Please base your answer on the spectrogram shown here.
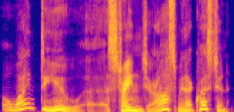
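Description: A man voicing a polite, guarded young gentleman in his twenties in an audiobook, formal and emphatic. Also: fairly high pitch, wildly swooping pitch, measured pace, husky, dry recording, clean studio sound, pitched above the performer's own voice, heavily acted. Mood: wary.

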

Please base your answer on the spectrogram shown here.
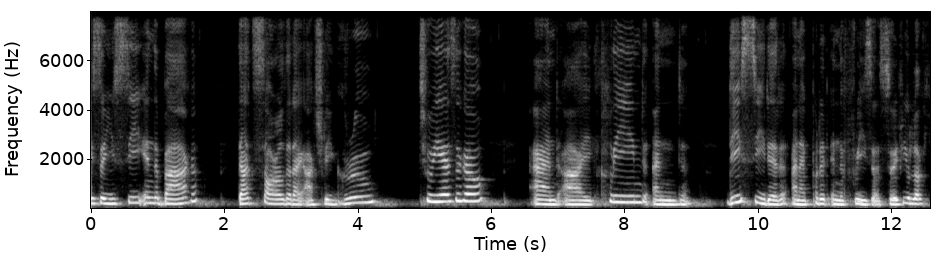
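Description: A woman's voice: medium pitch, slow, vocal fry, dark tone. A woman, explaining a drink recipe step by step in a recorded cooking demonstration. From Trinidad and Tobago.

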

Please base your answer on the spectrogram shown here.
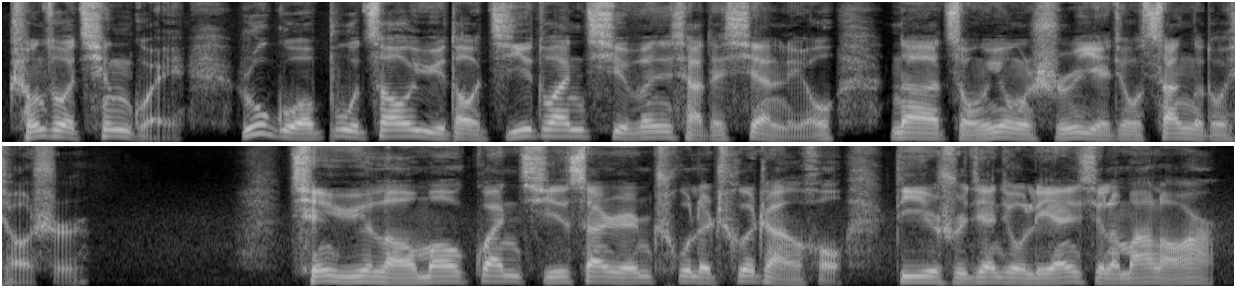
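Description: A man's voice: lowish voice, normal speed, warm tone, no room sound, clean studio sound. A man narrating an audiobook as a dramatic scripted story.

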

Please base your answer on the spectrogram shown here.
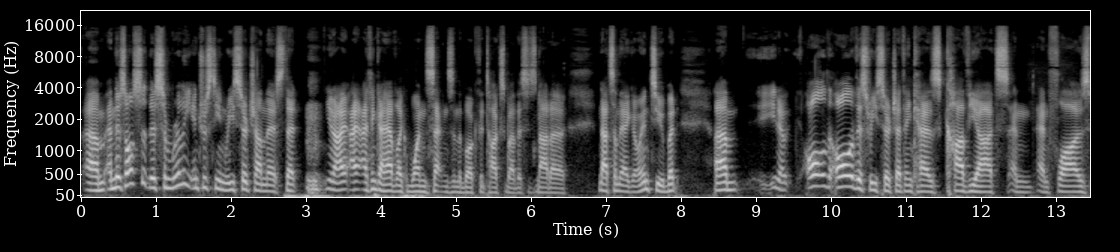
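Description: A man in his thirties, a podcast guest and author, explaining at length in quick conversational speech with frequent restarts and repeated words. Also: medium pitch, very animated, a bit bright. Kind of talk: conversational interview.

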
